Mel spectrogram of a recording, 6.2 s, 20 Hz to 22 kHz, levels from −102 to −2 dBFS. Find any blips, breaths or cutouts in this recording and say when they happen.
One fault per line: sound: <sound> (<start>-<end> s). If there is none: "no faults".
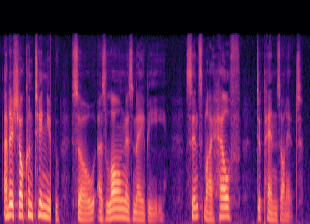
sound: dropout (1.0-1.1 s)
